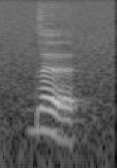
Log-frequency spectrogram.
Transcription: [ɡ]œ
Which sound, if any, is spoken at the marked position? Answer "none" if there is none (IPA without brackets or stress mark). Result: ɡ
